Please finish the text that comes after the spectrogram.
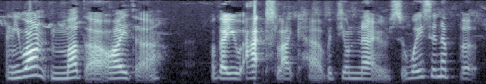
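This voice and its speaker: Woman acting as rebellious young farm daughter, bright sharp voice, sarcastic, insistent, audio drama. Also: mid-range voice, moderate pace, gravelly. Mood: defiant.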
